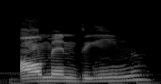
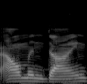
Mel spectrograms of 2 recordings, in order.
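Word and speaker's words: almandine: Um this can be almondine or almondine depending on how you want to pronounce it.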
